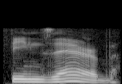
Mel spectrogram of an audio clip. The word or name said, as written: fines herbes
